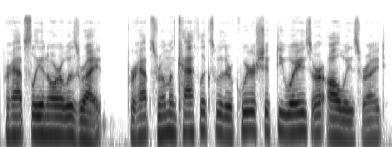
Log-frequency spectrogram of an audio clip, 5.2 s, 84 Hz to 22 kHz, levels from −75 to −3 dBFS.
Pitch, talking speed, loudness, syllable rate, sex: 135 Hz, 170 wpm, -17 LUFS, 5.2 syllables/s, male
